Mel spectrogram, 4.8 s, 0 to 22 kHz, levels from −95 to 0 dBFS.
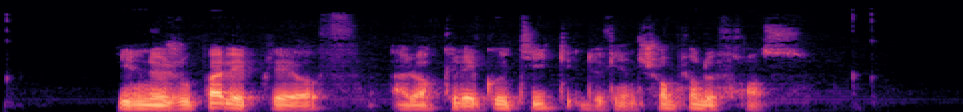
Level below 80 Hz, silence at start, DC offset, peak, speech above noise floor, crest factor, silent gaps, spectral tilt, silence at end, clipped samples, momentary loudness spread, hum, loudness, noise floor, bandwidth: -58 dBFS; 0.6 s; under 0.1%; -2 dBFS; 58 dB; 20 dB; none; -7.5 dB/octave; 0.85 s; under 0.1%; 15 LU; none; -21 LUFS; -78 dBFS; 13 kHz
